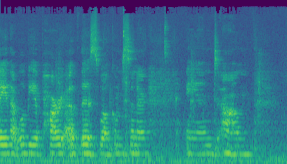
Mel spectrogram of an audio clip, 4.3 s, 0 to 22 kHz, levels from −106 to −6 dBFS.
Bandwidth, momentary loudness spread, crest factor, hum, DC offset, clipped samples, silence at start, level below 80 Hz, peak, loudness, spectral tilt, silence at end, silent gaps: 19 kHz; 13 LU; 18 dB; none; 0.2%; under 0.1%; 0 s; -46 dBFS; -10 dBFS; -29 LUFS; -4 dB/octave; 0 s; none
